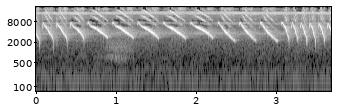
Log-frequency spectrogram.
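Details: Belgian canary song aimed at getting other canaries to sing: slow repeated downward-slurred whistles, then a quicker burst of sharp descending notes.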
